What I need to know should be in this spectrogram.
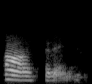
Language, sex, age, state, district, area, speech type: Tamil, female, 30-45, Tamil Nadu, Salem, rural, conversation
